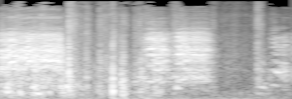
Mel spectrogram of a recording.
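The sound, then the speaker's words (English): A bird, Polly, comes flying in, squawking loudly in a rapid series of harsh, raspy, high-pitched bursts that break off briefly and then resume, with no voices present. “But just then, Polly came flying in, squawking loudly.”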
